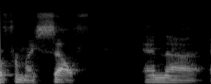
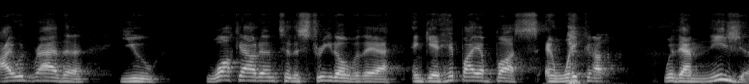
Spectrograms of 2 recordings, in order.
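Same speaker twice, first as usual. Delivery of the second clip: put-on Yiddish-inflected accent; 5 semitones higher, 3 dB louder than usual. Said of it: "I can't do the accent so well anymore".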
